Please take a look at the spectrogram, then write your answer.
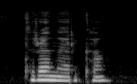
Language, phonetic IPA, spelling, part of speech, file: Polish, [trɛ̃ˈnɛrka], trenerka, noun, LL-Q809 (pol)-trenerka.wav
